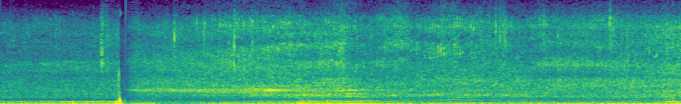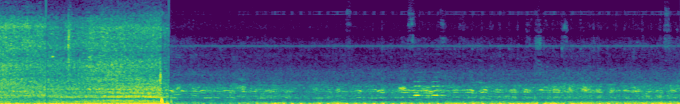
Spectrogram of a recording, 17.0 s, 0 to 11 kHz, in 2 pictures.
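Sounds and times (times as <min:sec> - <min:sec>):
street traffic rumble: 0:00.0 - 0:10.8.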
